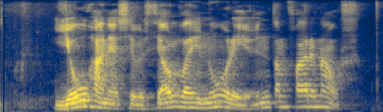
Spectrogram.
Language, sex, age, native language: Icelandic, male, 16, Icelandic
